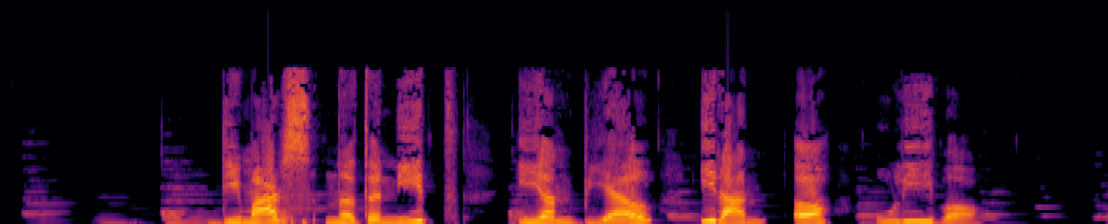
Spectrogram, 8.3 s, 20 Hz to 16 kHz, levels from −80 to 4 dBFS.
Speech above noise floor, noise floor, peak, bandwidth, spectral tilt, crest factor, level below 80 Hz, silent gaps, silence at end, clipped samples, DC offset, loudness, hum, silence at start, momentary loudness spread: 40 dB; -55 dBFS; 0 dBFS; 11.5 kHz; -2.5 dB/octave; 16 dB; -64 dBFS; none; 0.95 s; under 0.1%; under 0.1%; -15 LUFS; none; 1.2 s; 15 LU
